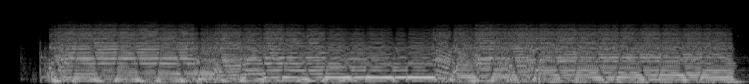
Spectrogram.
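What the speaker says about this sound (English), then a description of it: "it gives you that warbly kind of phase thing. It's almost like yow, yow, yow." Distorted electric guitar through a Boss ME-90 Uni-Vibe modulation effect, sustained chords with a warbly, pulsing phase sweep, loud and close with no talking.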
